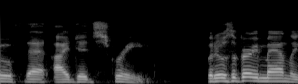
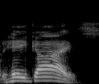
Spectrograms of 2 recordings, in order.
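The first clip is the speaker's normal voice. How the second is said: acted-out calling out, loud yell; 3 semitones higher than usual. Retelling calling out to the guys while left alone in the house, retelling a yell. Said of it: "So I start to yell out".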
